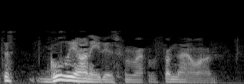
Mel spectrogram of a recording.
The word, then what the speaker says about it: Giuliani: It's pronounced Gilly... – Giuliani. – Giuliani.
